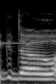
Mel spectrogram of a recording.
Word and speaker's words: Gadot: you pronounce her name a lot of people say godot i've heard it gadot hello my name is gal gadot i think from her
